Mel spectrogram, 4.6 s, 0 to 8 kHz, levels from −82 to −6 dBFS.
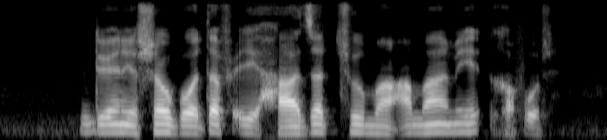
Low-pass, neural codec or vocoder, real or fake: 7.2 kHz; codec, 16 kHz, 2 kbps, X-Codec, HuBERT features, trained on LibriSpeech; fake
